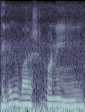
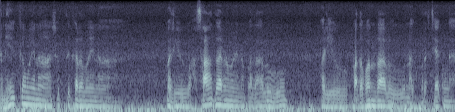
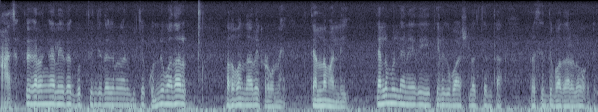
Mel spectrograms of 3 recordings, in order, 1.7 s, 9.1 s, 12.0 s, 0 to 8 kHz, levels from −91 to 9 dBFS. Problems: constant background noise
